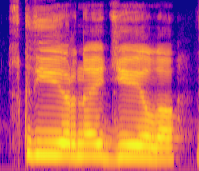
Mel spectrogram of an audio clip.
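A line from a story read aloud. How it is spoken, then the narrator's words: Sighing. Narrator (Russian): вздохнула Розали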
